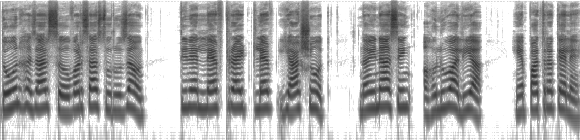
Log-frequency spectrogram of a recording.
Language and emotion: Goan Konkani, neutral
